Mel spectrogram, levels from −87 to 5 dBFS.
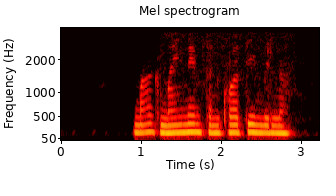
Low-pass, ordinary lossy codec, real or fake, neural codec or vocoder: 3.6 kHz; Opus, 64 kbps; real; none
